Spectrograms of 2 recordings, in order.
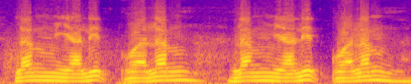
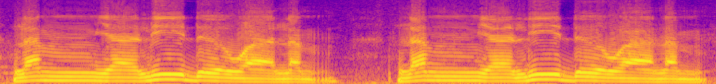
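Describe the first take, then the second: First: The d stops flat without any echo. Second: The d is released with a bouncing echo. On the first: The speaker calls it wrong. "Tidak boleh" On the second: The speaker calls it right. "harus dipantunkan"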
